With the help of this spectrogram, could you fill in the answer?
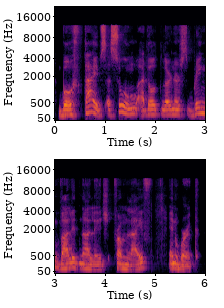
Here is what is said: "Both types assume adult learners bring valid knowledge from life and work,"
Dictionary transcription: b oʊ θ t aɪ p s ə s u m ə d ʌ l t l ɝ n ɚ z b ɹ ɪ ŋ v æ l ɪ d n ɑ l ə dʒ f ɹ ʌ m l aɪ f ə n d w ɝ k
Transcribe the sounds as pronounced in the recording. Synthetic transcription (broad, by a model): b oʊ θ t aɪ p s ə s u m ə d ʌ l t l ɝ n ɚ s b ɹ ɪ ŋ v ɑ l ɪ d n ɑ l ə dʒ f ɹ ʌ m l aɪ f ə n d w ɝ k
